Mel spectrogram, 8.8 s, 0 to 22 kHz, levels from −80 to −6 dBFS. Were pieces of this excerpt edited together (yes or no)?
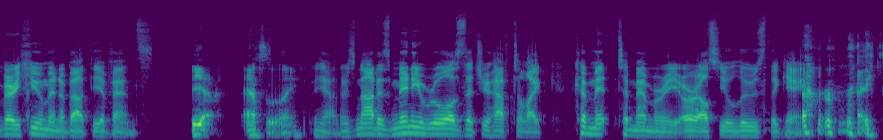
no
